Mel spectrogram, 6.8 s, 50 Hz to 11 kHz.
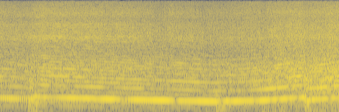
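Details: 2017 Suzuki GSX-R1000R with HM quickshifter: revs climb and drop cleanly at each gear change roughly every two seconds, no stumble or clunk; upper gears very smooth up and down, lower gears possibly still needing tweaking.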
